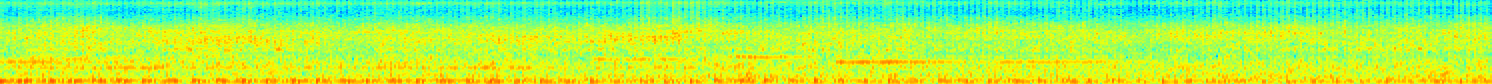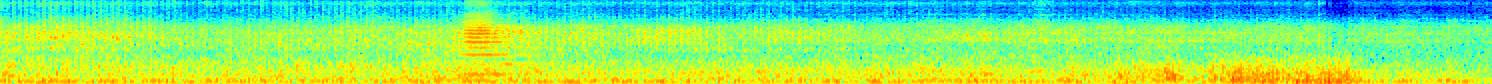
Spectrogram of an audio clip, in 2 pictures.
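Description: Passenger coaches of a diesel-hauled train rolling past, wheels clattering steadily on the rails, with a rhythmic low rumble that fades over the first seconds. A brief high toot about twelve seconds in, and a short loud low rumble near the end.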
